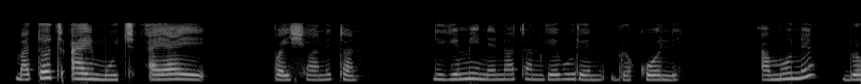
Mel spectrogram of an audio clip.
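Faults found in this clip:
Speech dull and band-limited throughout, nothing above 6.9 kHz; rough, fluttering noise around voiced tones. Heavy codec damage, likely Dolby Digital compression, consistent with a bitrate near 40 kbps. Encoder narrowing the band and starving spectral lines of mantissa bits; decoder substituting dither noise, producing the flutter.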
